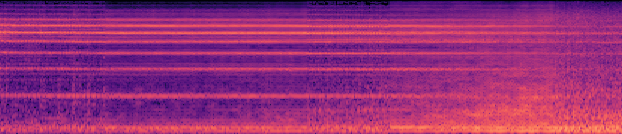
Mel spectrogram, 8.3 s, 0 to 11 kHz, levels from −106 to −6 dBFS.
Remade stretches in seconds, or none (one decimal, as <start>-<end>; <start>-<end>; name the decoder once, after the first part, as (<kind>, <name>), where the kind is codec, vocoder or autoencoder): 1.4-4.1 (vocoder, Vocos); 5.2-7.4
